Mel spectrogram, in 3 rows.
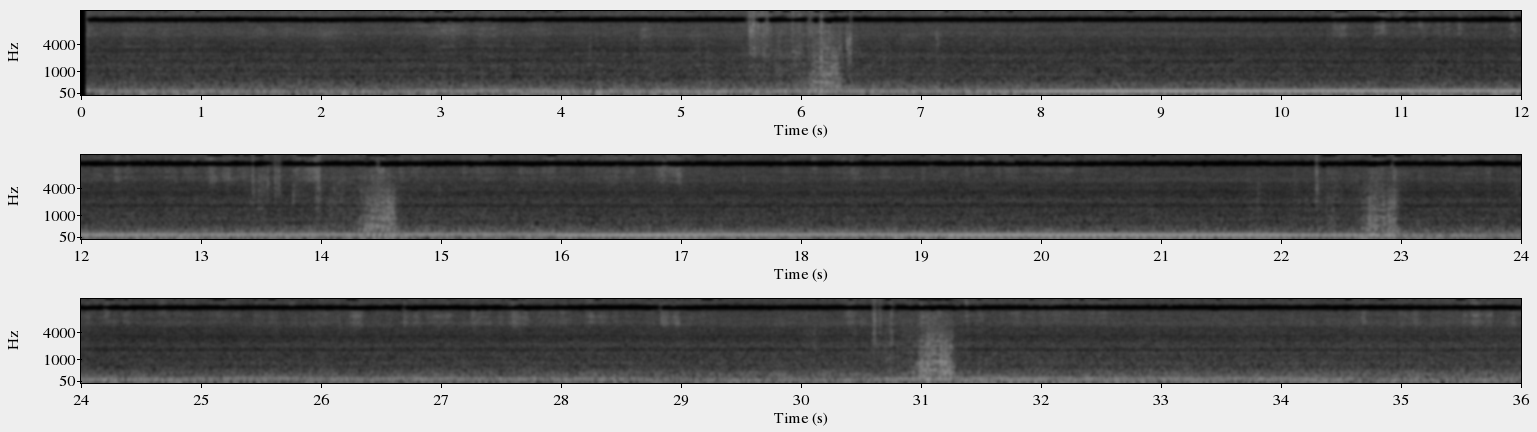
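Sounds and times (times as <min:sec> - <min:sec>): car engine and tyres droning: 0:00.0 - 0:36.0
windshield wipers swishing: 0:04.1 - 0:07.2, 0:10.8 - 0:15.0, 0:21.5 - 0:24.7, 0:29.1 - 0:32.3.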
